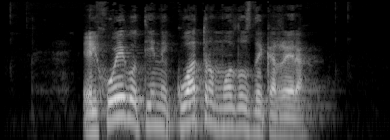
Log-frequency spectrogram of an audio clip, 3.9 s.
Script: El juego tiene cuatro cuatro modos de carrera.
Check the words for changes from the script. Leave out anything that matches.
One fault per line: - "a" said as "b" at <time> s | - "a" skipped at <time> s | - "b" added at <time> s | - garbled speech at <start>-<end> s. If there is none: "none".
- "cuatro" skipped at 2.1 s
